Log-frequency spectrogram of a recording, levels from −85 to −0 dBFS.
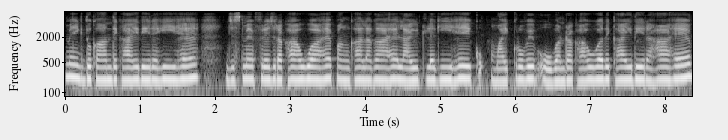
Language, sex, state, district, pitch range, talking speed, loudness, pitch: Hindi, female, Uttar Pradesh, Muzaffarnagar, 195-200 Hz, 195 wpm, -14 LUFS, 200 Hz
